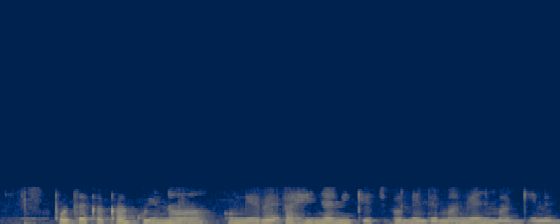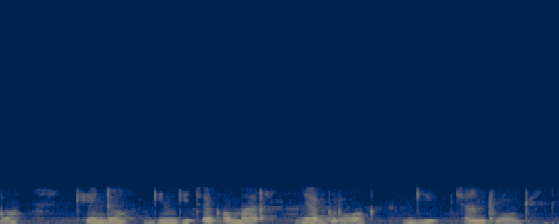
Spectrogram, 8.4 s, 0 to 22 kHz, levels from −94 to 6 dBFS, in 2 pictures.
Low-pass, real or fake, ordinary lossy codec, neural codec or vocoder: 3.6 kHz; real; none; none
